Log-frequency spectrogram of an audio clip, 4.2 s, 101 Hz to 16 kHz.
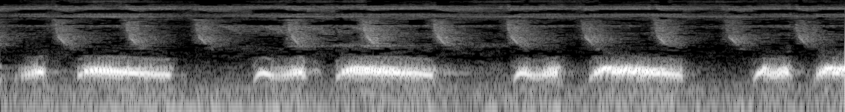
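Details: Spotted dove cooing in Malaysia, 11 August 2020, during decoy trapping; repeated phrases of a short coo then a long, trembling coo, almost back to back, over regular high, sweeping chirps from another caller.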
